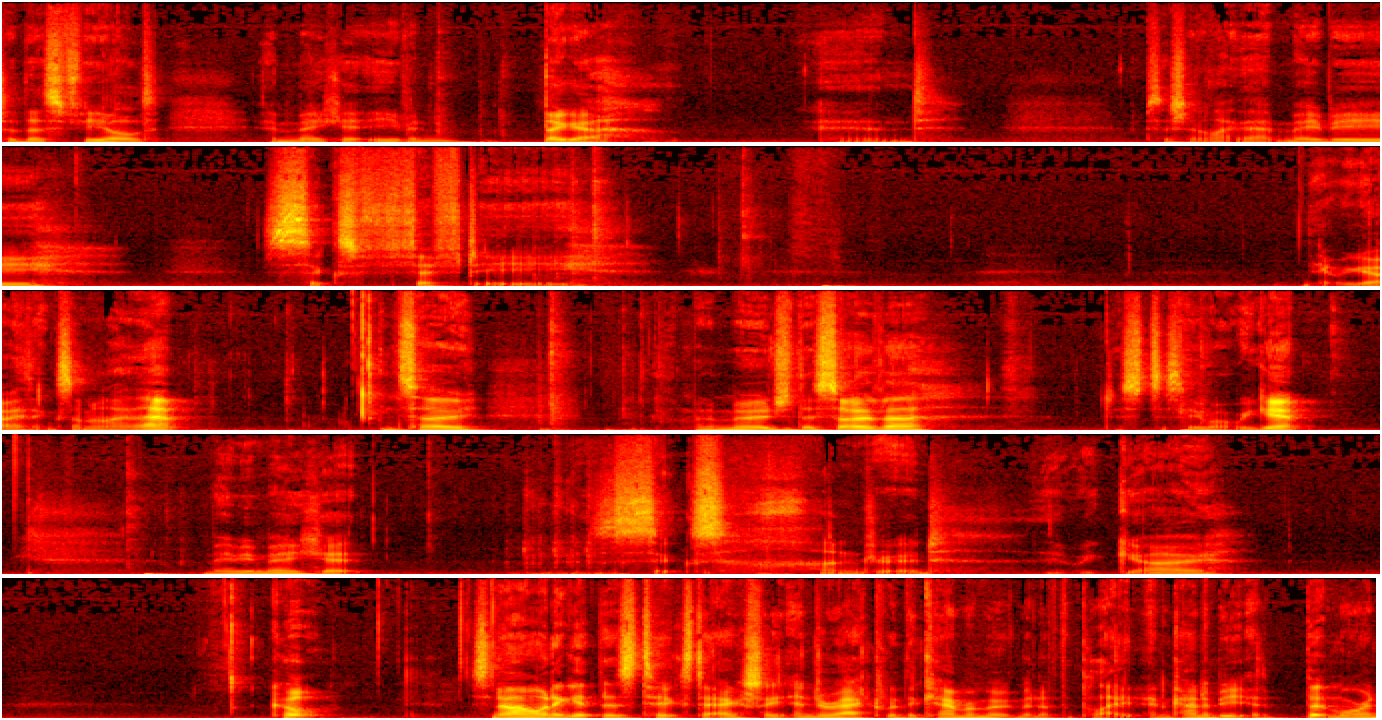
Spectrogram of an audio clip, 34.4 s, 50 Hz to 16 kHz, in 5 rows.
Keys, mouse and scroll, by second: 0.4-1.3 scroll up 1, 1.3 Up, 1.9 Down, 2.3 Up, 5.8 click, 7.2 click, 8.1 click, 8.7 click, 9.2-10.0 typing, 14.8 click, 14.8 typing, 15.5 click, 16.0 click, 16.4 m, 17.2 click, 17.9 click, 18.2 click, 19.1 click, 19.6 click, 19.6 1, 22.9 click, 23.2-24.4 scroll down 4, 24.4 scroll down 1, 28.5 click, 29.7 click, 29.7 middle click.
